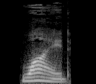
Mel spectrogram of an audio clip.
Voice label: "wide", voice, english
